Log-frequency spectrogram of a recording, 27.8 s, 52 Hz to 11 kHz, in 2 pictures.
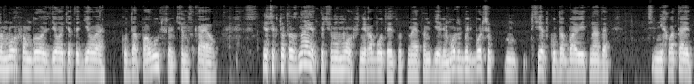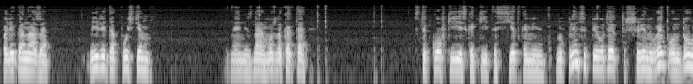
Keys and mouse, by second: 1.1-2.0 shift+middle drag, 7.4-8.8 middle drag, 10.5 click, 15.5-16.8 middle drag, 18.5-19.3 middle drag, 20.3 click, 21.2 click, 24.9-25.9 middle drag, 27.1 click.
